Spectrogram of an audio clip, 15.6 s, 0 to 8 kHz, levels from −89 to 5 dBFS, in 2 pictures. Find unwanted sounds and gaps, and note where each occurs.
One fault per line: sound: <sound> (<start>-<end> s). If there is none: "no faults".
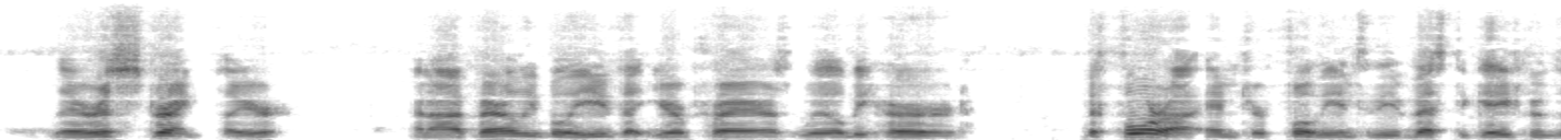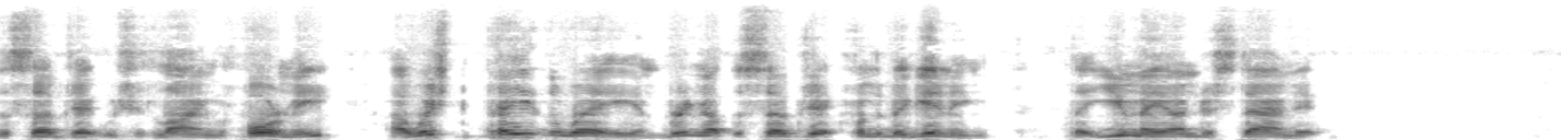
no faults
